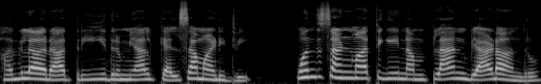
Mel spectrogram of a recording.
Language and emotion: Kannada, sad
